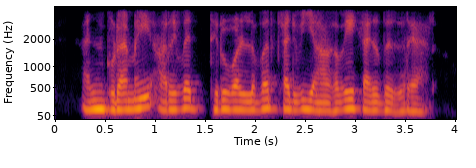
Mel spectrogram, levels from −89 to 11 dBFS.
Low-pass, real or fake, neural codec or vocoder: 3.6 kHz; fake; codec, 16 kHz, 4 kbps, X-Codec, HuBERT features, trained on LibriSpeech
